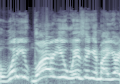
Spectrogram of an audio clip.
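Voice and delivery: very high, shrill yelling outburst. Retelling catching someone peeing in the yard: retelling own past yell. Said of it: "So I start yelling".

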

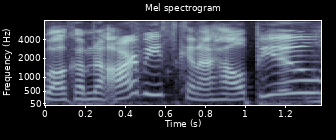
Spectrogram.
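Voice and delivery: pleasant service-worker voice. Recalling working the drive-thru on a headset, greeting customers in a nice voice. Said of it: "I would have a nice voice and I'd be like".

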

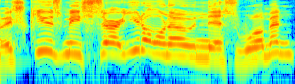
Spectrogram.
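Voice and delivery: very loud, high scolding. Acting out a made-up callout to explain virtue signaling: acting out speaking very loudly. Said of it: "and I very loudly, so that everybody can hear me".

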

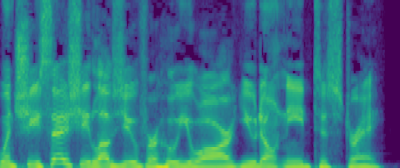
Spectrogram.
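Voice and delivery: ordinary talk

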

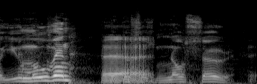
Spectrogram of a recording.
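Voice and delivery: slow, put-on French accent. Retelling a moment among French guys, replying in a French accent. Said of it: "And that was my French accent".

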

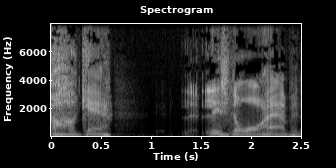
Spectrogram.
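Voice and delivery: slow, badly done put-on Scottish accent. Imitating a scottish guy seen in a video: bad scottish accent. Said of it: "Scottish people have the best accents that I can't do".

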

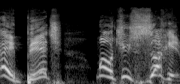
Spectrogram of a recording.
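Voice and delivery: play-acted very high-pitched aggressive tone. Speaker imagining what they could have said to a woman, mock-aggressive retort. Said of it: "And I think aggressively".

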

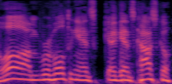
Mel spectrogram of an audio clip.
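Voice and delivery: ordinary delivery

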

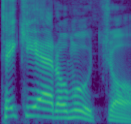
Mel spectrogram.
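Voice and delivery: Spanish phrase in a put-on Italian accent. Repeating the spanish phrase for the player: put-on italian accent. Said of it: "I did that one in an Italian accent".

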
